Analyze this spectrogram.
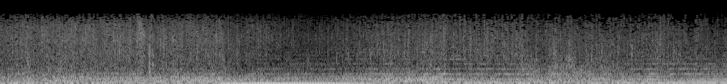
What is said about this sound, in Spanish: La llama se envuelve en varios árboles y un merendero.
